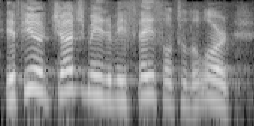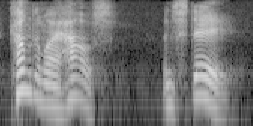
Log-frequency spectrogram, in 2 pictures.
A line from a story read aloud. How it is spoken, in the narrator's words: she begged us, saying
